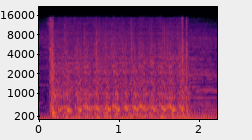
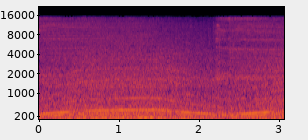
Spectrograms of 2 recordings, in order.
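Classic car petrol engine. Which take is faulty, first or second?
first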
